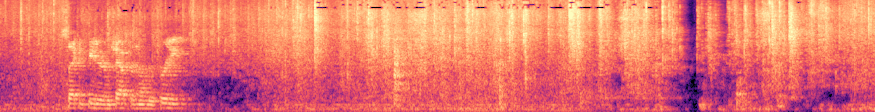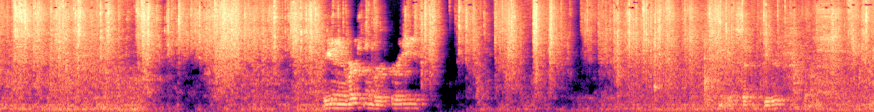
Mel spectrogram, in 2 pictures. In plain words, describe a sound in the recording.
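A man reads aloud through a microphone in a hall.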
